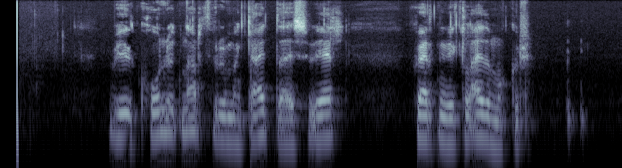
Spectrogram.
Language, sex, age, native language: Icelandic, male, 40-49, Icelandic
